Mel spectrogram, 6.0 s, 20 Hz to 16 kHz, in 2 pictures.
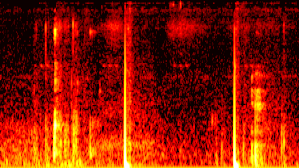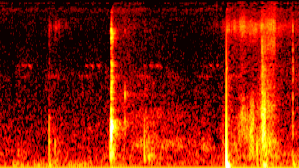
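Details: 2-week-old infant with hiccups at 4am: soft, sharp little jerks about once every second or so, four in six seconds, in a quiet room.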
